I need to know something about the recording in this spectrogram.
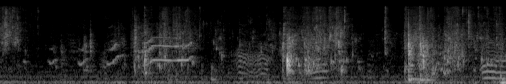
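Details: Puppies cry loudly, competing for attention while they get their first bath in very hot weather: short high whines and rising squeaks, one held tone, over trickling water and a voice.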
